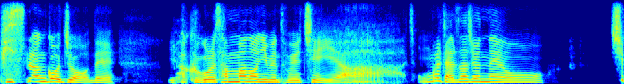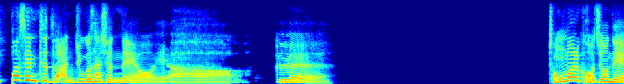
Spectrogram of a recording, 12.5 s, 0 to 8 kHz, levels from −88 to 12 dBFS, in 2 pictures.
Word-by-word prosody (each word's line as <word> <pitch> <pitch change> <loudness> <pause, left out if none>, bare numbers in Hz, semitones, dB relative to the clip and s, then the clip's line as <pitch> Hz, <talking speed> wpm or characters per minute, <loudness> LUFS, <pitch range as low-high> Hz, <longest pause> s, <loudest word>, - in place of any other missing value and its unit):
비싼 270 +4 +2
거죠. 215 -10 +3
네. 170 -5 -4 0.6
야, - - -5
그걸 220 +3 +2
30,000 250 +3 +4
원이면 230 -3 +2
도대체 185 -2 -3
야, 155 - -4
정말 305 +4 -3
잘 210 - +2
사셨네요. 230 -6 -1 0.7
10% 390 -6 +2
도 245 - +2
안 190 - -1
주고 240 +4 +1
사셨네요. 180 -9 -1
이야. 145 -1 -5 0.5
네. 165 - -3 2.2
정말 335 +5 +4
거저네요. 225 -5 +2
215 Hz, 185 characters per minute, -17 LUFS, 170-250 Hz, 2.2 s, 30,000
